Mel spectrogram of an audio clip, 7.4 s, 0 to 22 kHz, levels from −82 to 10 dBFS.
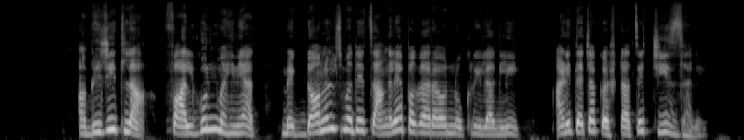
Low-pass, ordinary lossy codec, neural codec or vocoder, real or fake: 19.8 kHz; none; vocoder, 44.1 kHz, 128 mel bands, Pupu-Vocoder; fake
